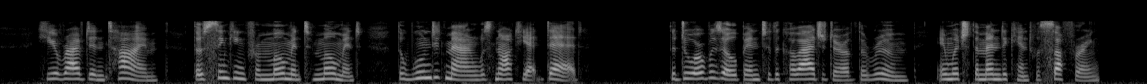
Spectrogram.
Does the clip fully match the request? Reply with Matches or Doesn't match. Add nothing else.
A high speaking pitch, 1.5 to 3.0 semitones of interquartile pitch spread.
Matches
